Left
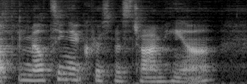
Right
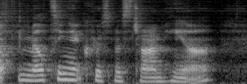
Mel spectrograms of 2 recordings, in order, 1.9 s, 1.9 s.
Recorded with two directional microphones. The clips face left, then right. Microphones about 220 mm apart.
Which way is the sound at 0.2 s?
45° right (ahead or behind).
